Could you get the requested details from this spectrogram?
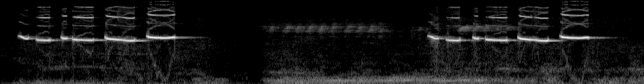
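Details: Flamboyan songbird singing, used to provoke a pet bird to sing: bright whistled phrases around 3–4k, slurred and repeated in quick bursts, a gap with faint low buzzy murmuring, then another run of sharp whistles.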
